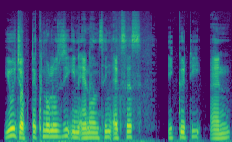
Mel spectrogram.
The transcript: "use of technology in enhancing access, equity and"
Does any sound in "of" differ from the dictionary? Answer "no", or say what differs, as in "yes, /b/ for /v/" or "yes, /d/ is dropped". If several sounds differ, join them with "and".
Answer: yes, /p/ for /v/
